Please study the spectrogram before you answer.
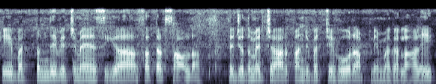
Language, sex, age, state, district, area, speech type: Punjabi, male, 30-45, Punjab, Barnala, rural, spontaneous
